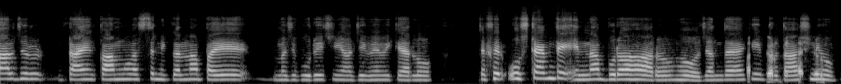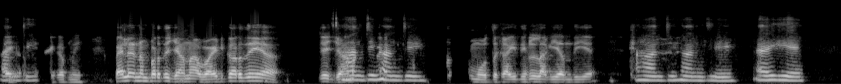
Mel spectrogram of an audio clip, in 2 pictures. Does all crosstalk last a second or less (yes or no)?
yes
